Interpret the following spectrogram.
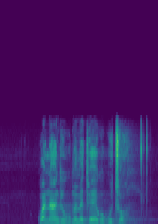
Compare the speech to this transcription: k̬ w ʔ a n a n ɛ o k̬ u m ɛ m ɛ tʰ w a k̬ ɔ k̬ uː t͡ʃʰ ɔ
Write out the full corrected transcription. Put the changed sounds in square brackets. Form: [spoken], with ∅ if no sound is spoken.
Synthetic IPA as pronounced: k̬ w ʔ a n a [ŋ] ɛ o k̬ u m ɛ m ɛ tʰ w [ɛ] k̬ ɔ k̬ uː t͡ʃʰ ɔ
